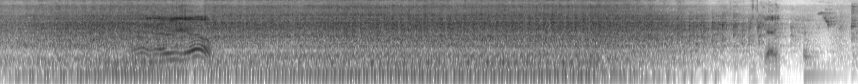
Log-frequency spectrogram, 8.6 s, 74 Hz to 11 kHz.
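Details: 2005 Cub Cadet 50-inch mower after throttle/choke cable replacement: short crank, then catches on full choke and settles into a steady, even putter; starts and runs normally.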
